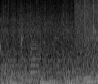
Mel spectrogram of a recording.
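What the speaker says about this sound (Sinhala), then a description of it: "අදත් වහිනවා." Steady rain falls on a day of heavy weather, a soft continuous hiss of drops striking a surface close by, with no voices present.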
